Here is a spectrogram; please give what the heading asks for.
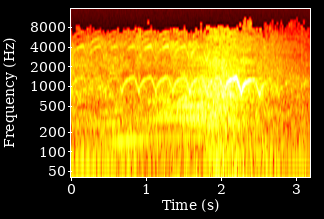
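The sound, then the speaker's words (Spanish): Police patrol car siren wailing as the car drives past: a repeated warbling up-and-down tone that swells louder to a peak, then begins to fade. “Un coche patrulla pasa de largo junto a ellos.”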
